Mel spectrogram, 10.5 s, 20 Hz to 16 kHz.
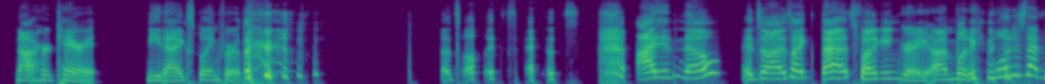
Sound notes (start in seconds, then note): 3.3 laughs quickly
